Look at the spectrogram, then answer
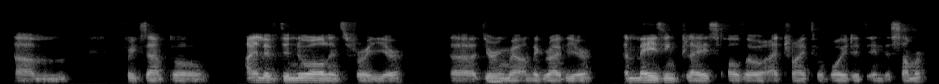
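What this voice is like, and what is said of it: Mixed New York, London, Southern accent. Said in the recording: “my accent in English is probably a mix between, you know, uh, New York, London, um, the, the, the South in the U.S.”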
